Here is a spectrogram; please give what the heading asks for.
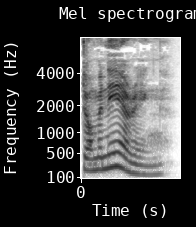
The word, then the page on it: domineering: British English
